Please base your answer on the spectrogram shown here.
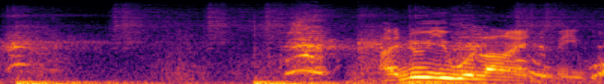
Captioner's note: crying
